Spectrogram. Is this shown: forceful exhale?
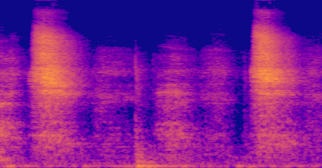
yes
